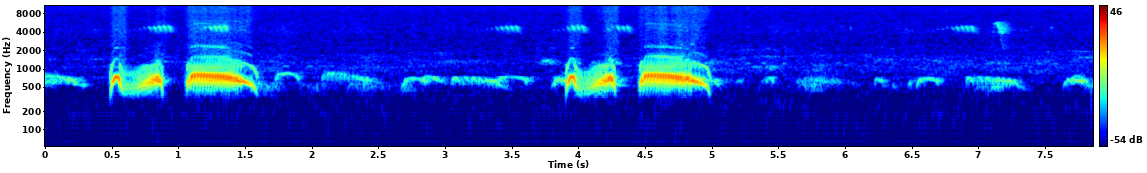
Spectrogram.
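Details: Spotted dove cooing to call wild doves in: two phrases about three and a half seconds apart, each a quick double note and a long rolling downward coo, with quiet low coos filling the gaps.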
